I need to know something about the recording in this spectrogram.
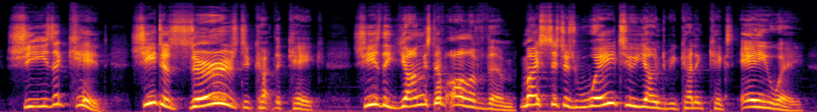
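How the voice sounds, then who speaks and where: A man voicing a shrill, entitled middle-aged aunt who whines and nags in a high, demanding voice. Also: very animated, normal speed, few pauses, faint music behind, exaggerated voice. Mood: mocking. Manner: whiny, demanding, high-pitched nagging.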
